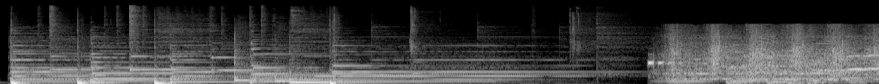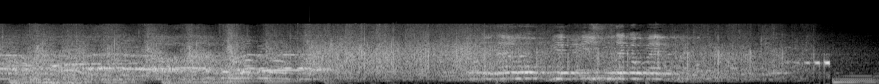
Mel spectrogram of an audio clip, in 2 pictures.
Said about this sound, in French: Ambiance de fête dans le camp de Donald Tusk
